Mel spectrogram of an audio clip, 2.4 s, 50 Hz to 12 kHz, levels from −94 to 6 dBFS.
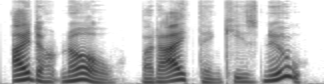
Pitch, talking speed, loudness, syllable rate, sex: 180 Hz, 195 wpm, -19 LUFS, 3.8 syllables/s, female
